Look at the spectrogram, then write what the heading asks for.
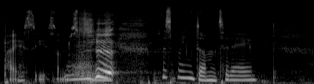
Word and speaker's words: Pisces: His date of birth was March 10th of 1948, and he is a Pickies. I know it's pronounced Pisces.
